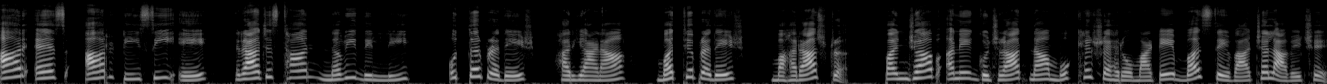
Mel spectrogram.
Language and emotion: Gujarati, neutral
